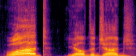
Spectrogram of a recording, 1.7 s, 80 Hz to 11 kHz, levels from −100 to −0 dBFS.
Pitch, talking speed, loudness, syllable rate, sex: 200 Hz, 140 wpm, -16 LUFS, 4.4 syllables/s, male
